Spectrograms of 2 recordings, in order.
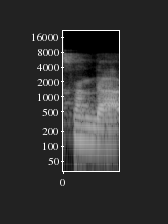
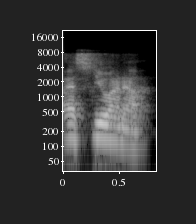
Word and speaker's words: SUNL: Okay, no, not sundial, SUNL. Sorry, SUNL. Sorry that if I mispronounced it. I could have said sundial, it's SUNL.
